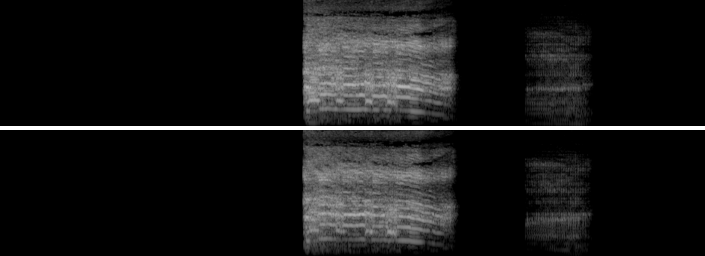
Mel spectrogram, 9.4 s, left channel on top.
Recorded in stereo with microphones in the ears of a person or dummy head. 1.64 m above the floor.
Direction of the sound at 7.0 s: 40° right (ahead or behind).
